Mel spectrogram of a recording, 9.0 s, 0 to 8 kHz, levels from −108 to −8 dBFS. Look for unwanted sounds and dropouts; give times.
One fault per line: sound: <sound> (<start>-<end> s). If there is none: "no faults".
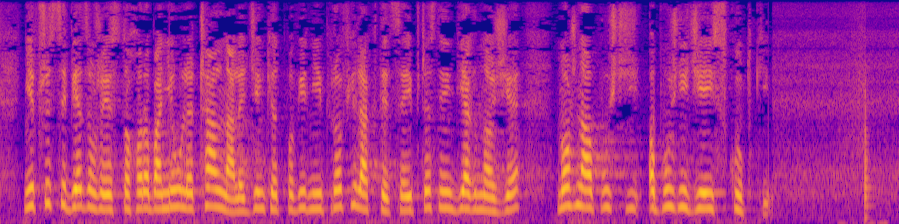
sound: thud (8.4-8.9 s)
